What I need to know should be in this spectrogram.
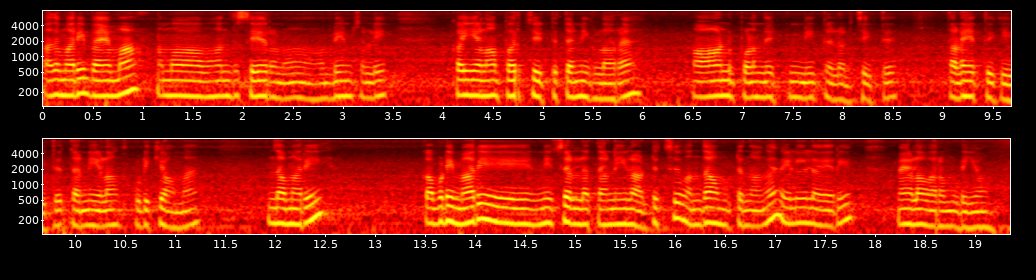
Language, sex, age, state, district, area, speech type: Tamil, female, 60+, Tamil Nadu, Namakkal, rural, spontaneous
